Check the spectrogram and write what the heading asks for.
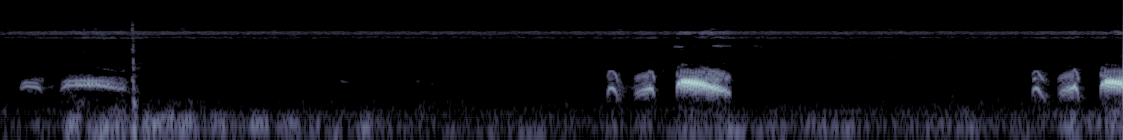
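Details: Wild spotted dove cooing: two short, rising notes lead into a fuller, descending coo, with phrases spaced several seconds apart. A steady high whine and low rumbling noise sit in the background, plus a sharp click near the start.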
